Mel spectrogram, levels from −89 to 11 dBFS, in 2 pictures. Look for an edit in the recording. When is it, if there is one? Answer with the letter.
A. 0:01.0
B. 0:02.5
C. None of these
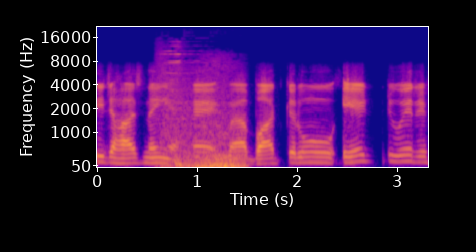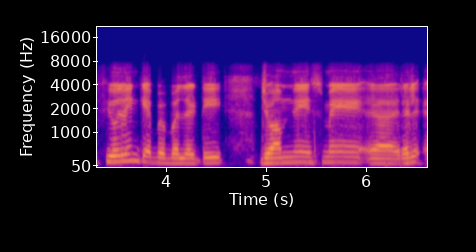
A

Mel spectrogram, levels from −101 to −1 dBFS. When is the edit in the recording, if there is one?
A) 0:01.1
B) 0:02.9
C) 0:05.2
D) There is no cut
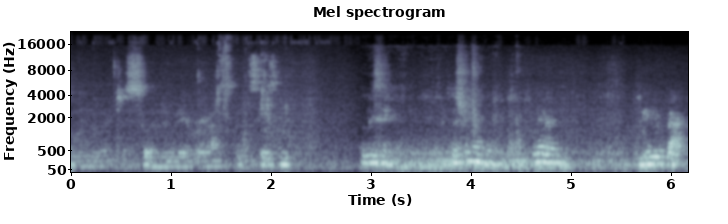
B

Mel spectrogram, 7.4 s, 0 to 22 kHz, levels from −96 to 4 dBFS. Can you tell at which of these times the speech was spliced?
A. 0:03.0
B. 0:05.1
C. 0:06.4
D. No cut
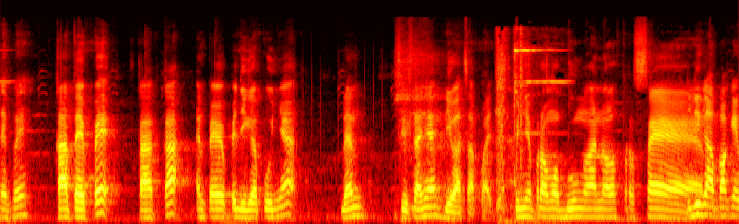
B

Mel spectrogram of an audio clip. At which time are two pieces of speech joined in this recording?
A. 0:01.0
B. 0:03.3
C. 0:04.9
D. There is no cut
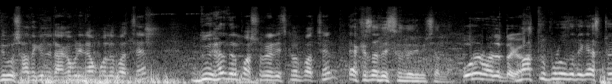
B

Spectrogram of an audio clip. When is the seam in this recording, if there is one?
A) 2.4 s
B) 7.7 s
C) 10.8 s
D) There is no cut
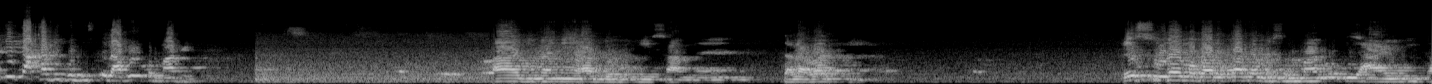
A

